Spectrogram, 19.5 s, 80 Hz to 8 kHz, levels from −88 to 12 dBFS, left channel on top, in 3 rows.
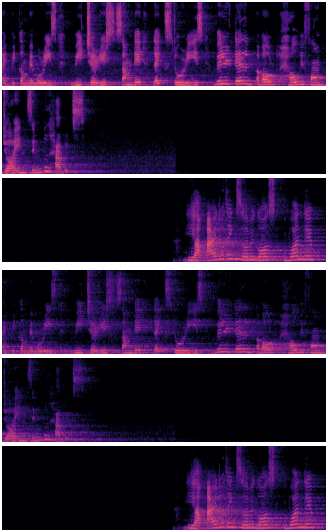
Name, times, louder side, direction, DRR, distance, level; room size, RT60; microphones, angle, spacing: voice 1, 0.0-8.1, left 7 dB, 75° left, 18 dB, 0.4 m, -27 dB
voice 2, 16.6-19.2, left 1 dB, 5° left, 10 dB, 0.5 m, -26 dB
18.0 x 13.0 x 5.5 m, 2.9 s
head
